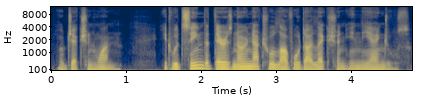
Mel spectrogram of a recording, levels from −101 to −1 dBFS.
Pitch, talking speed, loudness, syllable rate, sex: 115 Hz, 200 wpm, -19 LUFS, 6.1 syllables/s, male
